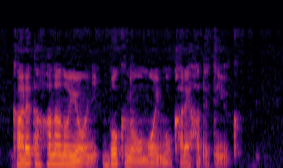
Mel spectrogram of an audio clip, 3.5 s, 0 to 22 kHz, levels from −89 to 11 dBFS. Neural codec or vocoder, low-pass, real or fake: none; 10.8 kHz; real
